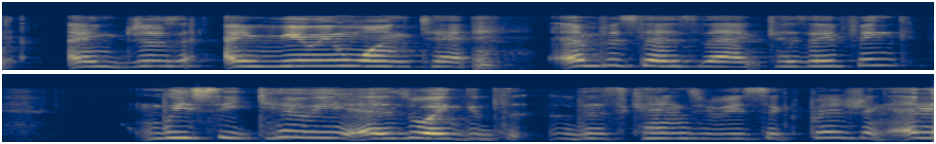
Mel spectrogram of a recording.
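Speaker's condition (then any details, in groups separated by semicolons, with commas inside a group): Cerebral palsy; quadriplegic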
